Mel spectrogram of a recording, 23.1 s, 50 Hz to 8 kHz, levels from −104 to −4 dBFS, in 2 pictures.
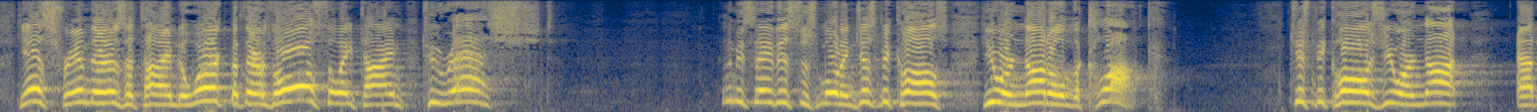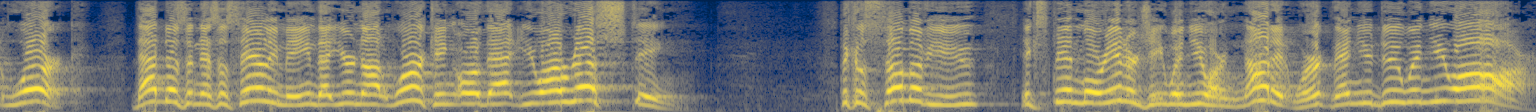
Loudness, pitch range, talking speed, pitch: -8 LUFS, 265-320 Hz, 180 wpm, 285 Hz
